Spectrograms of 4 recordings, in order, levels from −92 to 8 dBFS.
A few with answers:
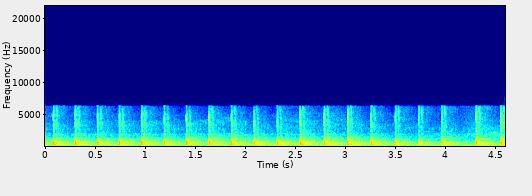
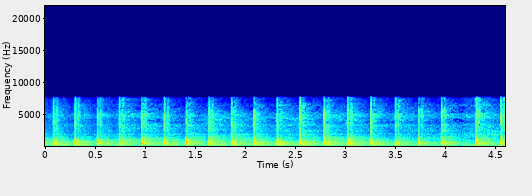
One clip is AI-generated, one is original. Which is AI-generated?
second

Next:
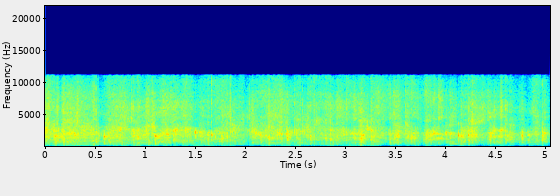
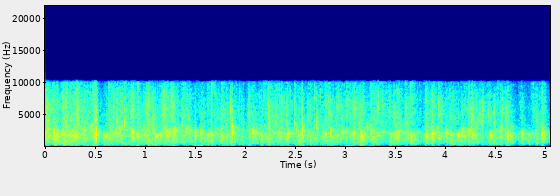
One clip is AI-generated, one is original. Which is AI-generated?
first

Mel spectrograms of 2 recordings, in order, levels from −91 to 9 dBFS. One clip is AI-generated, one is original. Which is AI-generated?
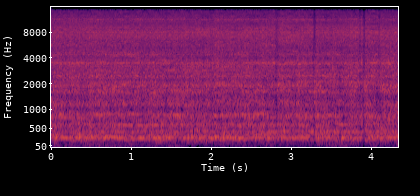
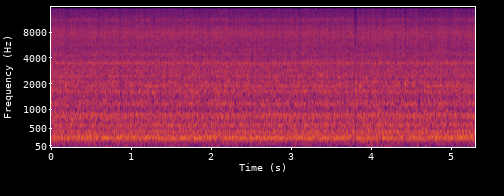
first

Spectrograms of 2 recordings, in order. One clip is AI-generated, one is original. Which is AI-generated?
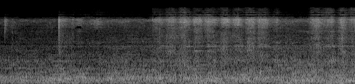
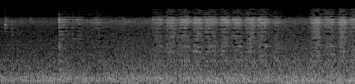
first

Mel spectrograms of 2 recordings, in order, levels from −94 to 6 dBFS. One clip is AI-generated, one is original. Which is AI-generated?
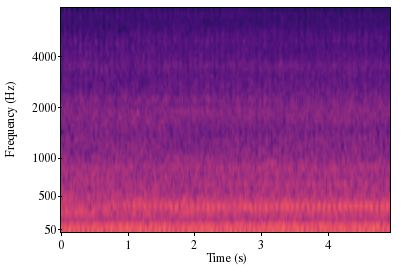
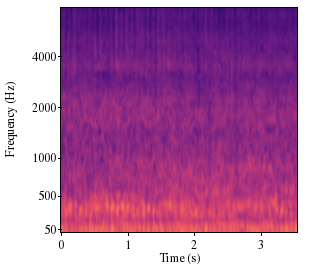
second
